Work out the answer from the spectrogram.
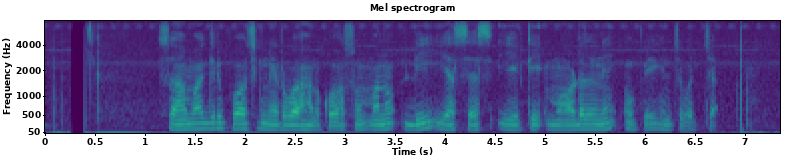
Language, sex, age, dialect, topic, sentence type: Telugu, male, 25-30, Utterandhra, agriculture, question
